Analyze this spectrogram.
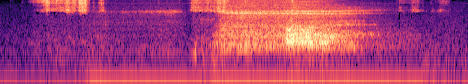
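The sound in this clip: Exhaled breaths during a guided meditation: a brief airy breath, then one long, slow, soft exhale that swells and fades, with a faint trailing puff at the end.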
